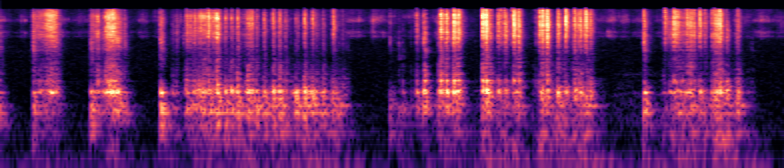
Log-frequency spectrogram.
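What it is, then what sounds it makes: Painted molded panel door scratched. Long dark red nails scratch the embossed wood-grain rail and raised panel molding edge of a white painted molded panel door. The result is bright, raspy scratching in short bursts with brief pauses between strokes.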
